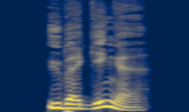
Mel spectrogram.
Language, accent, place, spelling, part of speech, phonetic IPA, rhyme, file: German, Germany, Berlin, überginge, verb, [ˌyːbɐˈɡɪŋə], -ɪŋə, De-überginge.ogg
- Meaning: first/third-person singular subjunctive II of übergehen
